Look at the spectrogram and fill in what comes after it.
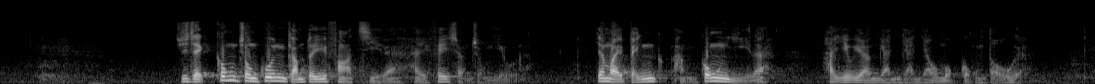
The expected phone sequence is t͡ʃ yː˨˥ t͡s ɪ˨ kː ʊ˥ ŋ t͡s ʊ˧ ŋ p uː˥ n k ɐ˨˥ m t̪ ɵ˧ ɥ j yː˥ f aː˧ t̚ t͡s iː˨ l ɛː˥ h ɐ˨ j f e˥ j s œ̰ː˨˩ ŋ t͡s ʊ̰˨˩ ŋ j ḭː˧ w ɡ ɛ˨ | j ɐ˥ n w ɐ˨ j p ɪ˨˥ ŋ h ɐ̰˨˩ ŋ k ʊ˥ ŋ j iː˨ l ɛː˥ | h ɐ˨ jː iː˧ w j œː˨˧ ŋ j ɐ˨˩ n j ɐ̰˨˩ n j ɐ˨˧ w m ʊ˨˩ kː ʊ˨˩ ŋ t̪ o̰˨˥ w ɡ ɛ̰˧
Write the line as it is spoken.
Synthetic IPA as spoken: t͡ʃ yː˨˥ t͡s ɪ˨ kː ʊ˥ ŋ t͡s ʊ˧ ŋ k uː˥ n k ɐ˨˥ m t̪ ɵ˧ ɥ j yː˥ f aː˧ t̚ t͡s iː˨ l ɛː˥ h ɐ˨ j f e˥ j s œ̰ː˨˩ ŋ t͡s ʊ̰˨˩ ŋ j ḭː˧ w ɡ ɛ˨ | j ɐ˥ n w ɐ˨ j p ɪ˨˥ ŋ h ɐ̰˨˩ ŋ k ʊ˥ ŋ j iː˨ l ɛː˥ | h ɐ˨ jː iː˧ w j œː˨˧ ŋ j ɐ˨˩ n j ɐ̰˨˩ n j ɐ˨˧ w m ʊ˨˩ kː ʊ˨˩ ŋ t̪ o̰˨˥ w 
